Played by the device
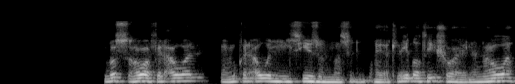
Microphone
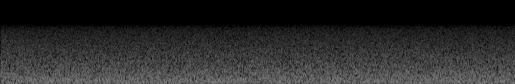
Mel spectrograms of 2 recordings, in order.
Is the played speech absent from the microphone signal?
Yes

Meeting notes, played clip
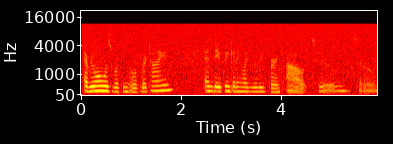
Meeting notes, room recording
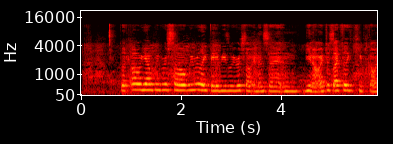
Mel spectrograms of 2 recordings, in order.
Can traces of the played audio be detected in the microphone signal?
No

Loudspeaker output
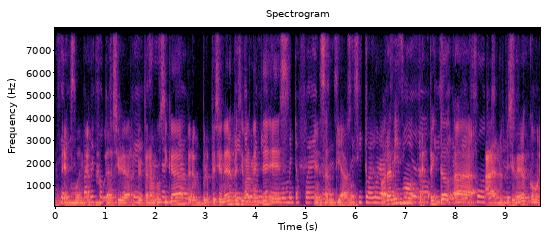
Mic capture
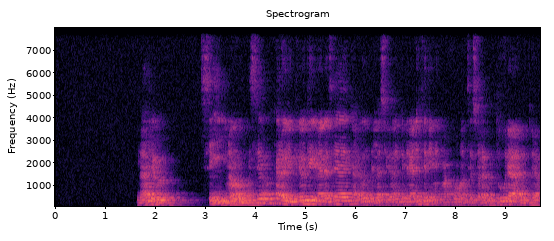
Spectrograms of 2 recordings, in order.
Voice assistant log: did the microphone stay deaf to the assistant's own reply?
Yes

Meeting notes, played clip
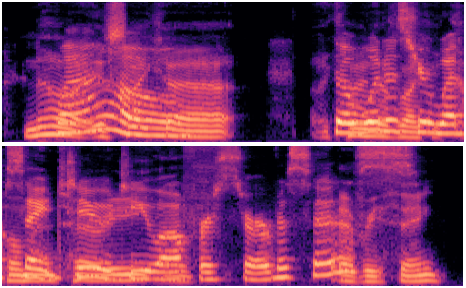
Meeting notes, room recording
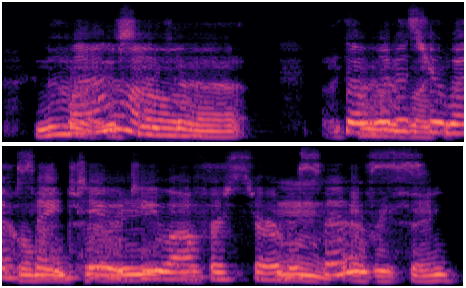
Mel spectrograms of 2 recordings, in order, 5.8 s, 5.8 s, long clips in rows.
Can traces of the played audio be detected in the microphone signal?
Yes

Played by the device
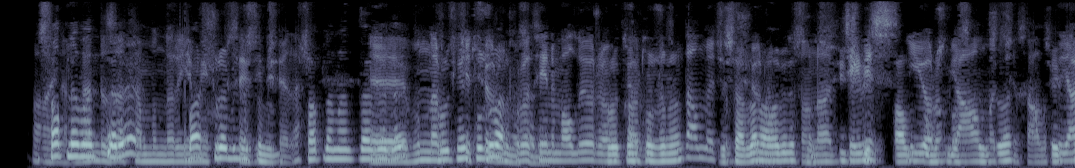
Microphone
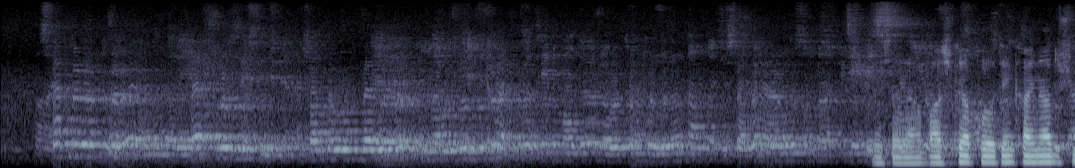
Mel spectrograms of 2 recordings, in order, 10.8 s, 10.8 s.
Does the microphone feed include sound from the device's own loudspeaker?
Yes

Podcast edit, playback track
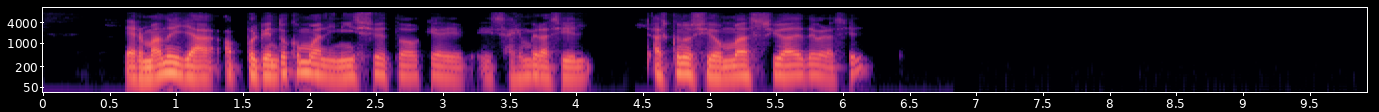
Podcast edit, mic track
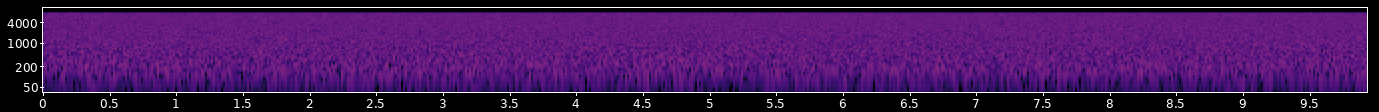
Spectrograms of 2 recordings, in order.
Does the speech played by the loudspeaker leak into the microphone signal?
No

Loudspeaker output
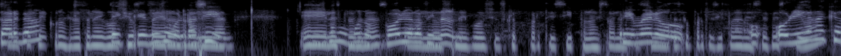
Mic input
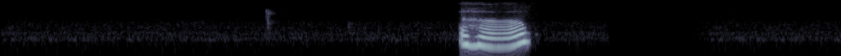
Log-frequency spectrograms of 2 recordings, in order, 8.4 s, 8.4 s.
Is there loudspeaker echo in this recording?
No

